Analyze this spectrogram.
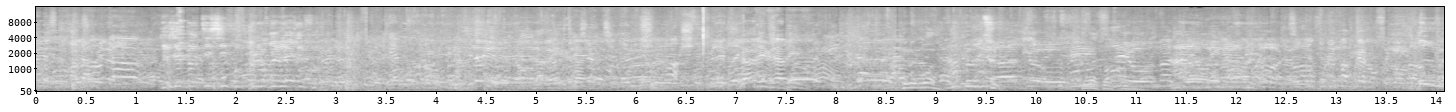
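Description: Many young people chatter and talk over one another nearby.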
